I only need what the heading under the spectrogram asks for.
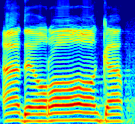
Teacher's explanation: এই হামজা দাল জবর আদ, এখানে কলকলা হবে।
